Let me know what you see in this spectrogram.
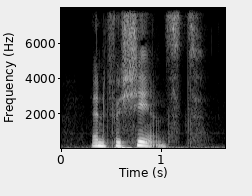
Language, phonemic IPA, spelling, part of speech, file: Swedish, /fœrˈɕɛnst/, förtjänst, noun, Sv-förtjänst.ogg
- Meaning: 1. merit 2. wages, earnings, salary; payment or compensation for delivered services 3. profit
